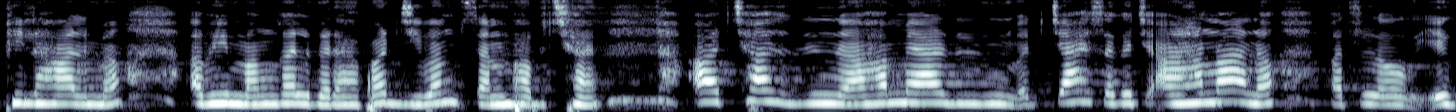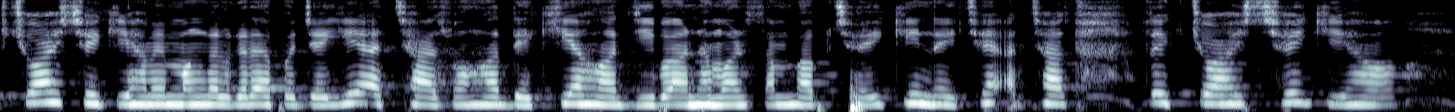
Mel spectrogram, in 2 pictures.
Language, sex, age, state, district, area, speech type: Maithili, female, 18-30, Bihar, Begusarai, urban, spontaneous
